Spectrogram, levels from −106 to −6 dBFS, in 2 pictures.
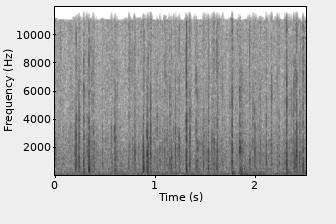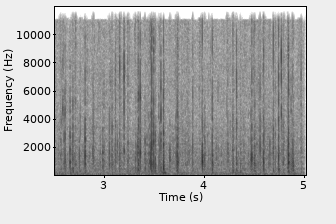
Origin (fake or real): real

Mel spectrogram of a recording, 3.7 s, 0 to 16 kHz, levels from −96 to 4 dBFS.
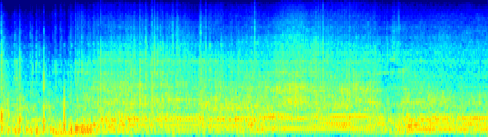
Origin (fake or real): fake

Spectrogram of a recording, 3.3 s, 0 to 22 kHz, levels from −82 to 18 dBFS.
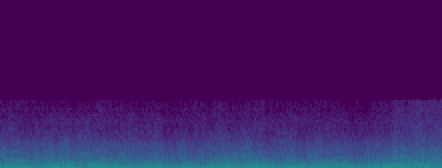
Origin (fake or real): fake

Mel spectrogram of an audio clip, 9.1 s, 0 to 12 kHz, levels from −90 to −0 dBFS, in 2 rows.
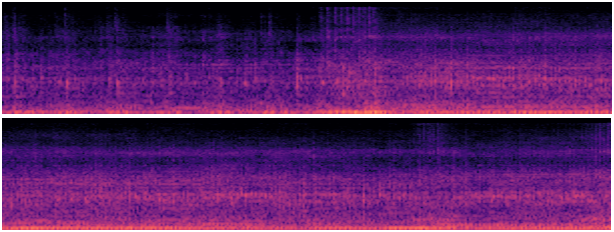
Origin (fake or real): fake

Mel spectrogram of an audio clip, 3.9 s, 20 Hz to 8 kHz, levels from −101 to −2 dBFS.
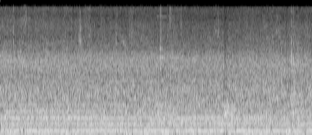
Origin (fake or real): fake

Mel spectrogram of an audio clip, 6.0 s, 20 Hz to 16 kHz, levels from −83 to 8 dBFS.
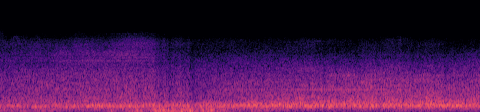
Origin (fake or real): real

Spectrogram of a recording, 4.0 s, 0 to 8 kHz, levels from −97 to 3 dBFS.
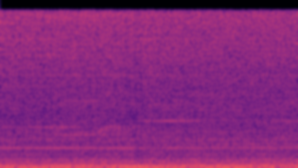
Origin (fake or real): real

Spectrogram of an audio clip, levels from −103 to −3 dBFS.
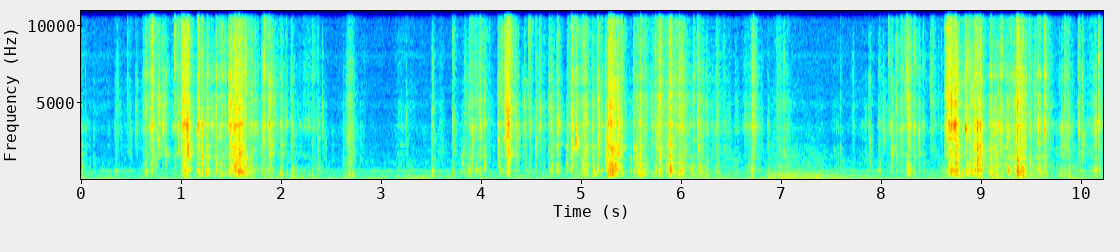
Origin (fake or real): fake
